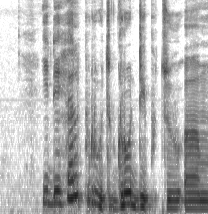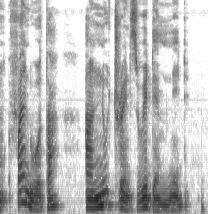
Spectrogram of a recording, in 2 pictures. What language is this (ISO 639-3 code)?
pcm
